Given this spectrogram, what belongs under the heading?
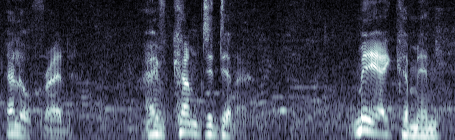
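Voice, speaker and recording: A man's voice: mid-range voice, expressive, moderate pace, over music, close to an everyday voice. A man playing an elderly reformed miser in an audio drama, theatrical, exclamatory and giddy with joy. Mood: shy, warm. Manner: theatrical, exclamatory, bursting into laughter.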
